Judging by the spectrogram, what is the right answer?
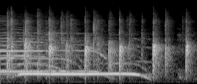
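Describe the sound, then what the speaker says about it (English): A comedy club audience claps in quick, sharp bursts while a sustained voice runs over the top, and the clapping thins into a few scattered claps at the end. "That's a good clap ratio for me, I think."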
